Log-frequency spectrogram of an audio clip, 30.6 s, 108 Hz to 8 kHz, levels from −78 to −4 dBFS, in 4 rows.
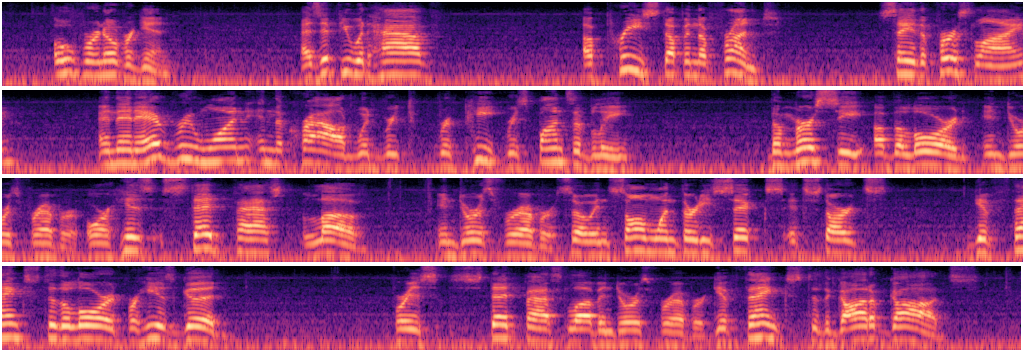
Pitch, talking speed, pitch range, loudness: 165 Hz, 135 wpm, 145-195 Hz, -16 LUFS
